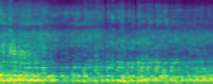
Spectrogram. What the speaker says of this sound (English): Let's see if we can get an exhaust note this time.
